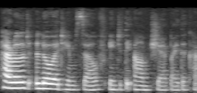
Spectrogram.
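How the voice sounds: It is a natural reading voice. The pitch shows ordinary variation.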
